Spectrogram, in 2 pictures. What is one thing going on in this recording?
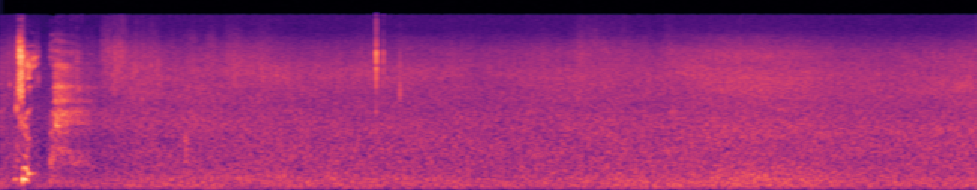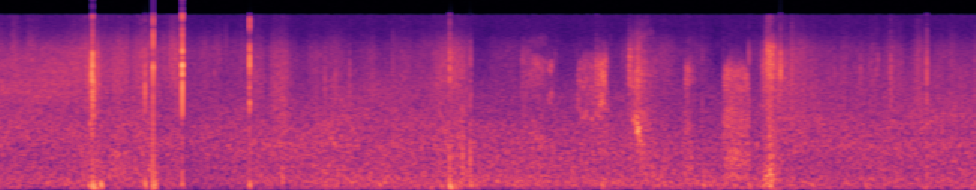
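Footsteps crunch on sandy ground.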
